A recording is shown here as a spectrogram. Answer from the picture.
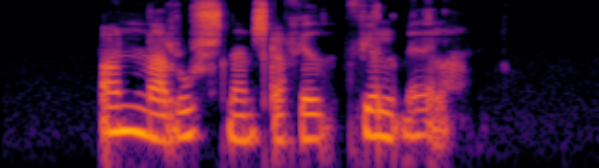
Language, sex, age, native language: Icelandic, female, 18-19, Icelandic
